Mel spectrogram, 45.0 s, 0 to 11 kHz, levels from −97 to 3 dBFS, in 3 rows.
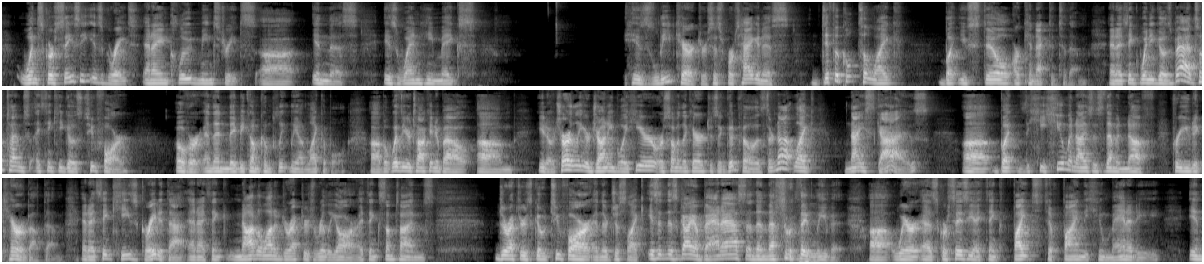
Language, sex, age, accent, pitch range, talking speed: English, male, 40-59, American, 115-140 Hz, 190 wpm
